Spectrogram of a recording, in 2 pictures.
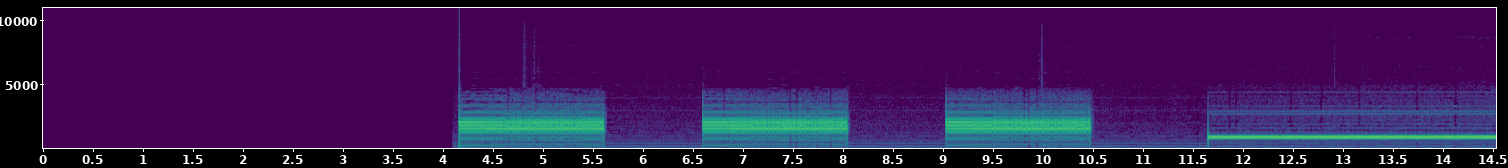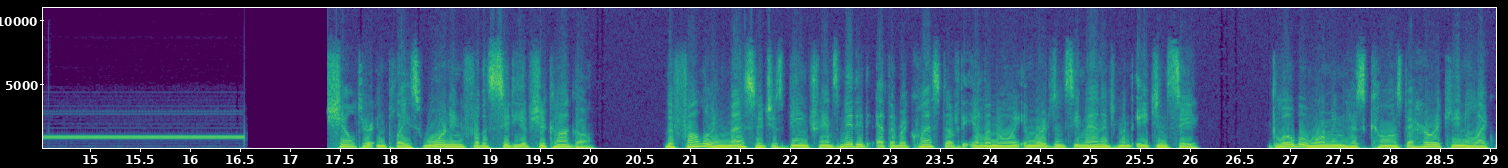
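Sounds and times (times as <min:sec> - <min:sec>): two-tone attention signal: 0:06.6 - 0:08.1.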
